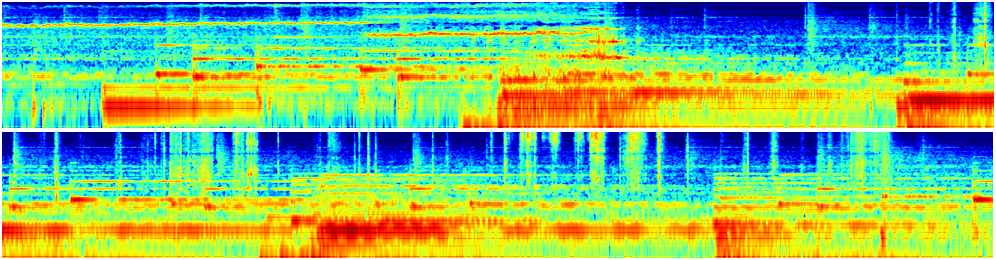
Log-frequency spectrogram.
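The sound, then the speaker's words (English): Sounds of making tea: water being poured into a cup, then soft rustling, clinks and small handling clicks as a tea bag with a little tag on top is placed and moved, with no talking. “I'm about to make some tea myself.”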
